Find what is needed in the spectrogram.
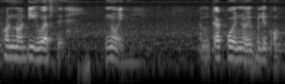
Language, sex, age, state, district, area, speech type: Assamese, female, 60+, Assam, Lakhimpur, rural, spontaneous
